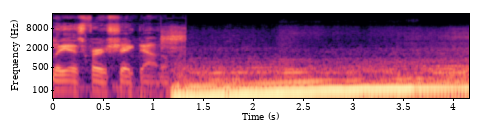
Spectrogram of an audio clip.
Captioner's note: car engine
